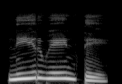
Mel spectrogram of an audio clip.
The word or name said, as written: ನೀರ್ವೇಂಟೆ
